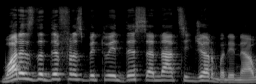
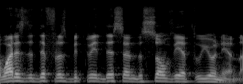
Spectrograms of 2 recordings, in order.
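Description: First: Said in the usual way. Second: Dropped, quieter and lower; muted rhetorical echo; softer repeat. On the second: Real, not acted. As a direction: let the echo fall away quietly.

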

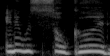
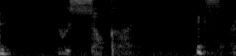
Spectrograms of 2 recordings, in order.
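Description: First: Said in the usual way. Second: Slow, breathless whispered adoration; reverent whisper. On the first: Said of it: "repeats as whisper". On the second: Real, not acted. Fan whispering to camera how good the show was. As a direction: whisper it like a secret treasure.

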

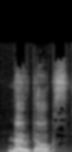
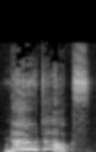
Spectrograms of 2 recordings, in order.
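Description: First: Said in the usual way. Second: High, loud shocked outburst; drawn-out, scandalised exclamation; indignant disbelief. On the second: Acted. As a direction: echo it back in loud, high-pitched outrage. Outraged reaction to the letter's ban.

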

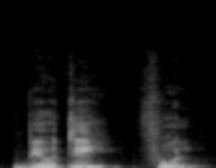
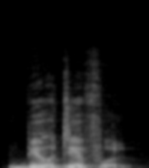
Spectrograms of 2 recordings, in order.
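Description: First: "beautiful" slowly split in two, a clear pause before "फुल"; word broken apart. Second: Said in the usual way. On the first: Shown as a demonstration. ("Beautiful" को धीरे से तोड़कर, beauty और फुल के बीच रुककर) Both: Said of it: "अब जरा इसको तोड़ के देखिए".

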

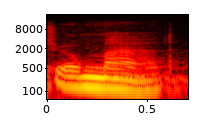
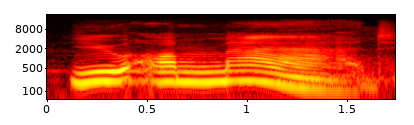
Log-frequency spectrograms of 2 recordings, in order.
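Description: First: Said in the usual way. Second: Slow, higher, louder drawn-out disbelief; imitating her ex-husband, aghast and emphatic; Tony Richardson's voice. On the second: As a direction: stretch it out as if she's lost her mind. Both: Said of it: "in that kind of voice".

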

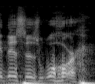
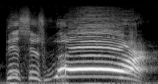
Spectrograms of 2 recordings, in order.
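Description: First: Said in the usual way. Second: Slow, loud and high war cry; proclaiming shout. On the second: Acted. Pastor roaring at the congregation, loud shout. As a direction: roar it at the congregation.

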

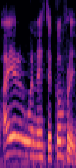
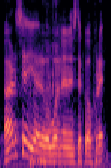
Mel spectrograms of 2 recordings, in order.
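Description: First: Hopeful question, pitched well up; high-pitched question. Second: Said in the usual way. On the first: Real, not acted. Player asks what the chest holds, high-pitched question. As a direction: ask it much higher, falling at the end.

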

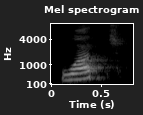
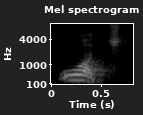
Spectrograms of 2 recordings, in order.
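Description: First: Said in the usual way. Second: "watched" with ED as a bare T; final T sound. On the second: Shown as a demonstration. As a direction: say "watched" as watcht, one syllable. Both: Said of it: "pronunciamos la T".

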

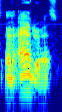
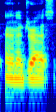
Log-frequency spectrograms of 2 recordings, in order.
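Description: First: "address" as AD-dress; AD-dress variant. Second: "address" as uh-DRESS; unstressed first vowel. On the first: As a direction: open "address" with a clear a as in cat. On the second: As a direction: stress the second syllable of "address". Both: Shown as a demonstration. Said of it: "however you would like me to say that".

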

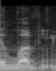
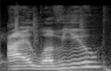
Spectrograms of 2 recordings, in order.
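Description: First: Low, soft, offhand love-you; understated, noncommittal male affection; guy-style casual. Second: Said in the usual way. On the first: Shown as a demonstration. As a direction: toss it off low and quiet, like a guy. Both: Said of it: "The most guy way to say".

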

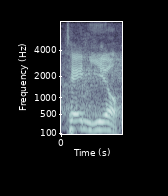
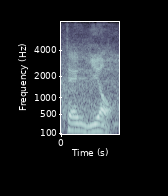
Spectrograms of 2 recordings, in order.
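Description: First: "Ten year" with no plural s; a flat Glasgow "Ten year"; Glasgow usage. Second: "Ten year", singular, no s; "Ten year" said the local way; plain Glasgow "Ten year"; Glasgow usage. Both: Shown as a demonstration. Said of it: "You don't say years".

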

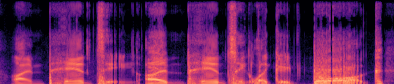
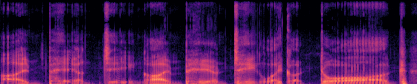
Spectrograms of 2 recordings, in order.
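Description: First: Low, slow, loud strained croak; nearly lost voice. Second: Very low, slow, voiceless croak; imitated lost voice. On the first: Real, not acted. Worn out from laughing, nearly lost voice. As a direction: force it out slowly with almost no voice left. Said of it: "I almost lost my voice". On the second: Retelling how he sounded saying it, imitated lost voice. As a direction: croak it out softly as if the voice has gone. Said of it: "couldn't even fucking talk with my voice".

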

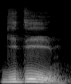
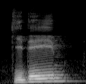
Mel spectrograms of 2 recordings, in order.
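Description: First: "gideyim" as gi-di-yim, falling; correct spoken form. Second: "gideyim" as gi-de-yim, pitched up; wrong as-spelled pronunciation. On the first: Teacher gives the correction, "gideyim" as gidiyim. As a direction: make the e in "gideyim" an i. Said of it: "doğru telaffuz". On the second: Teacher shows the mistake, "gideyim" with e. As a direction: keep a clear e in "gideyim". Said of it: "Yanlış telaffuz". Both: Shown as a demonstration.

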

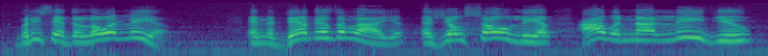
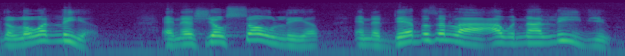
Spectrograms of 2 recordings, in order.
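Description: First: Elisha's vow "As your soul live, I would not leave you" preached raised and slowed; fervent preached vow. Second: Said in the usual way. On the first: Acted. Preacher voicing Elisha's vow to Elijah, fervent. Scripture preached, later read plain.

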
